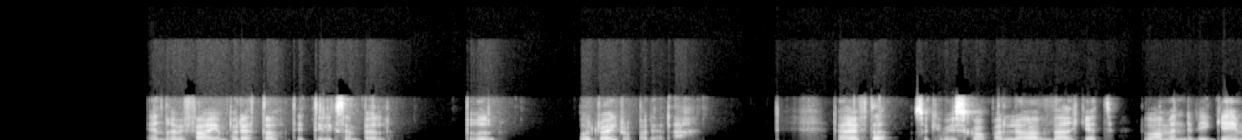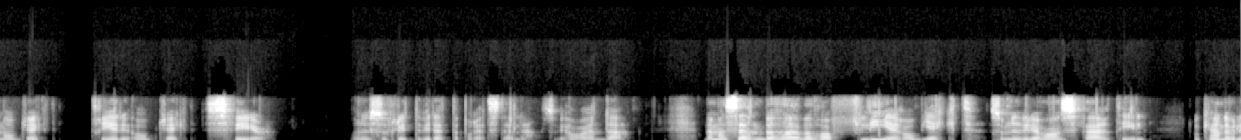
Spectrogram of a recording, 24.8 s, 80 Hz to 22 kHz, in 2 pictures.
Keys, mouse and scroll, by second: 1.4-6.9 drag, 12.0 click, 15.0 scroll down 1, 15.3 w, 15.7-18.5 alt+drag, 19.5 alt+middle click, 19.8-20.3 alt+scroll up 2, 20.3 alt+click, 20.3 typing, 21.5 alt+click, 21.9 alt+middle click, 22.4 alt+click.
